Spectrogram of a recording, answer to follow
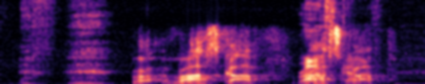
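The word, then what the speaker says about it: Rohskopf: So he's Roskopf.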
